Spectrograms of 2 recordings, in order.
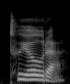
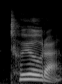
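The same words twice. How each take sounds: First: It is said with a flapped r-like sound. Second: It is said with a flapped r-like sound.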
